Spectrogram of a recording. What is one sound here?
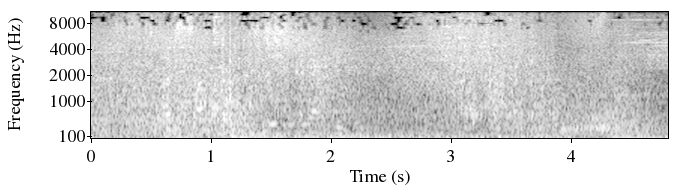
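A base structure in a game explodes with a loud rumble.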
